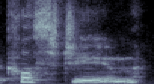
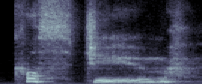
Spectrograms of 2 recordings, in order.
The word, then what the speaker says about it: costume: And to dress up, as you can see, is to wear a costume. And this is a word that people often mispronounce. So not to be confused with custom, but costume. Costume.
